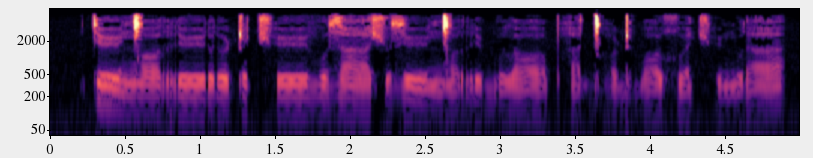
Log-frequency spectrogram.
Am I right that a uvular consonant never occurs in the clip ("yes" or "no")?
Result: no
